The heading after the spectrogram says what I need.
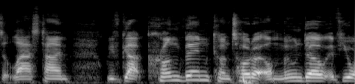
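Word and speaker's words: Khruangbin: a solo album again krung bin is how you say that but definitely check them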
